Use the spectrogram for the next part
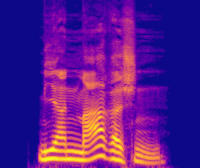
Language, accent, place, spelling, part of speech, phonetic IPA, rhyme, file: German, Germany, Berlin, myanmarischen, adjective, [mjanˈmaːʁɪʃn̩], -aːʁɪʃn̩, De-myanmarischen.ogg
- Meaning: inflection of myanmarisch: 1. strong genitive masculine/neuter singular 2. weak/mixed genitive/dative all-gender singular 3. strong/weak/mixed accusative masculine singular 4. strong dative plural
